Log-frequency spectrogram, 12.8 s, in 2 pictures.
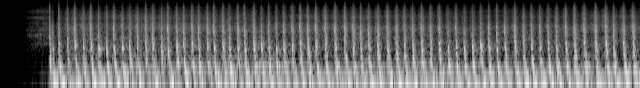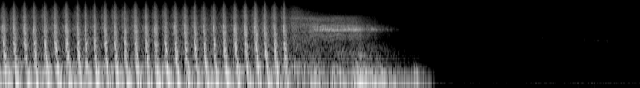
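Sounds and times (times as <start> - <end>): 
superhero super speed run effect: 0.5 - 10.7.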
